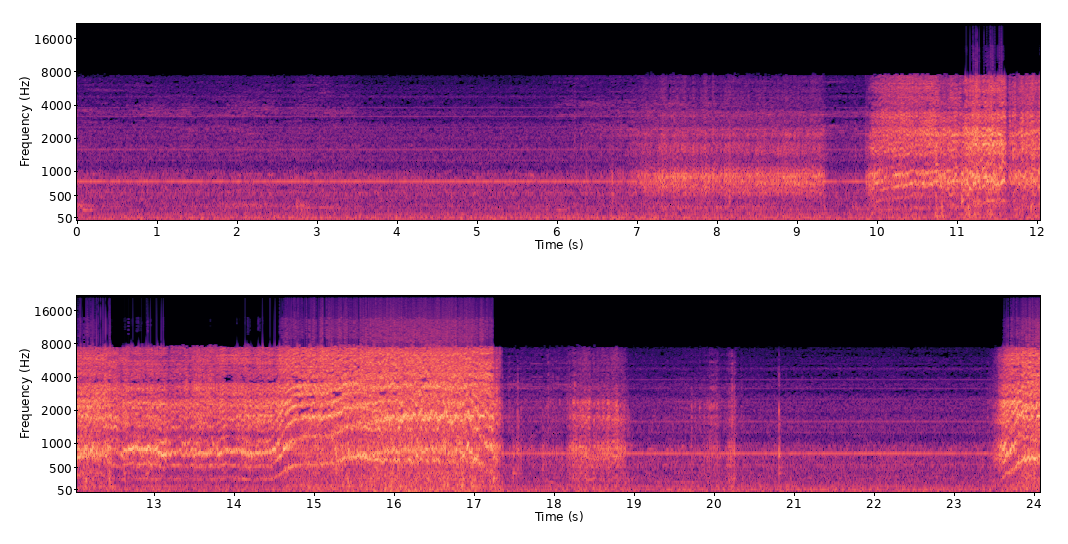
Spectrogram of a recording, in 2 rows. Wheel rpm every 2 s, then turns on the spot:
0, 0, 0, 10, 20, 60, 70, 140, 110, 10, 0, 30.
6-8 18-20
